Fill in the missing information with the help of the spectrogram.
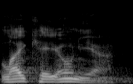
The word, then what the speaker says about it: Lycaonia: cities of I have been saying this wrong all week. Let me see. They learned of it. They fled to Lystra and Derbe, cities of Lycaonia. That's how you say that. Lycaonia.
